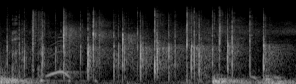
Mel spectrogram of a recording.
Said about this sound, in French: Quel talent, ça mérite des applaudissements, s'il vous plaît.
